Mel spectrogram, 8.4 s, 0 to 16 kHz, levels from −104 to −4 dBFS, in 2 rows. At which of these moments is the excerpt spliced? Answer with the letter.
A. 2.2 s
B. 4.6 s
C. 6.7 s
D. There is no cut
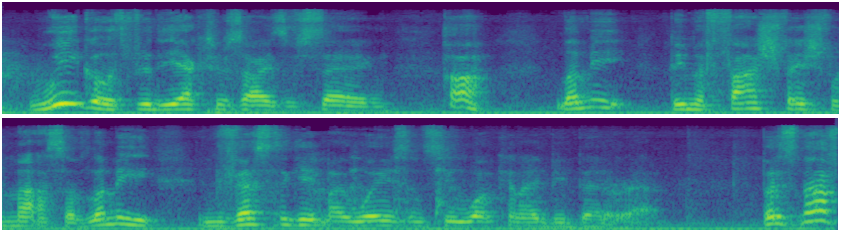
A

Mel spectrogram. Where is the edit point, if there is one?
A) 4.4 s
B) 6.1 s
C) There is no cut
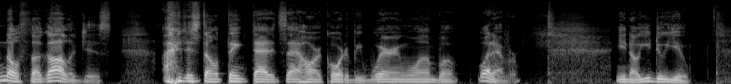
C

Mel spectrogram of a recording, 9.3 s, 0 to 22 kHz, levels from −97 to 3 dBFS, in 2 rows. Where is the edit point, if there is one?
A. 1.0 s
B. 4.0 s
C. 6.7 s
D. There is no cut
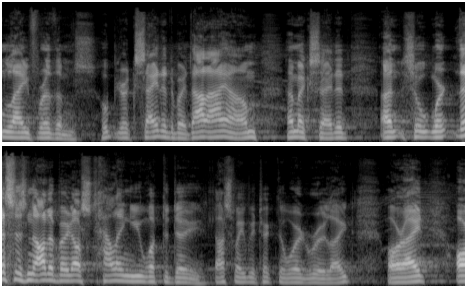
D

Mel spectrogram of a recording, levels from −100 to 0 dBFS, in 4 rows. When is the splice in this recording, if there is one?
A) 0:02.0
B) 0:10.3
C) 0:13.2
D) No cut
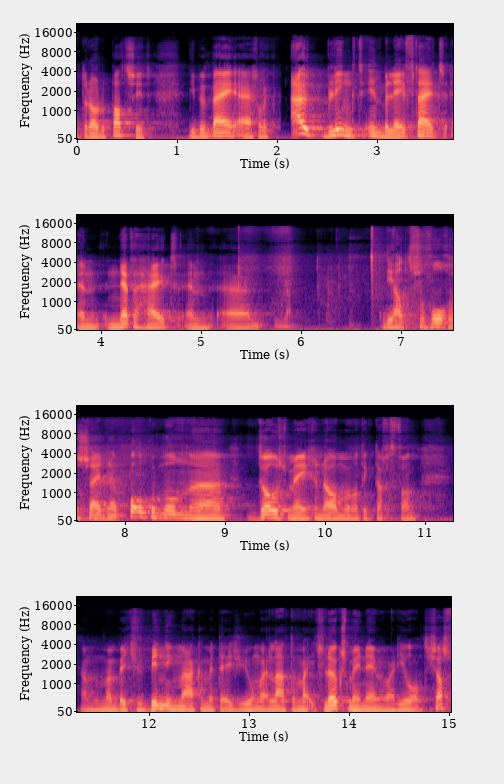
A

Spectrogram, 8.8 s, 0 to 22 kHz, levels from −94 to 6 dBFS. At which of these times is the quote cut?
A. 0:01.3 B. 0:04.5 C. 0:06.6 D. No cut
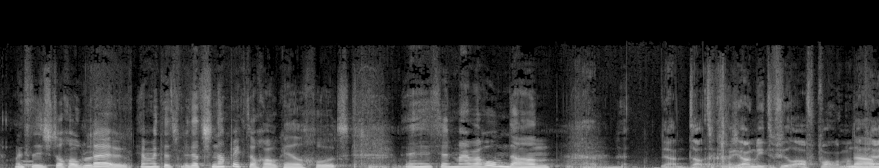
A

